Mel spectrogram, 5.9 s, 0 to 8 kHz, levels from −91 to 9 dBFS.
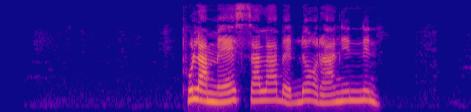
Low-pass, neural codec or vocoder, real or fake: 7.2 kHz; none; real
